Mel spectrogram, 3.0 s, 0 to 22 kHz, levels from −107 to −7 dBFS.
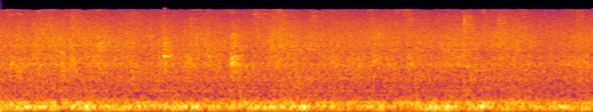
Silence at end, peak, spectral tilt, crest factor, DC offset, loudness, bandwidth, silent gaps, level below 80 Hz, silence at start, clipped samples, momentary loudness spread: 0 s; 0 dBFS; -3 dB/octave; 16 dB; under 0.1%; -15 LUFS; 16 kHz; none; -36 dBFS; 0 s; under 0.1%; 3 LU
